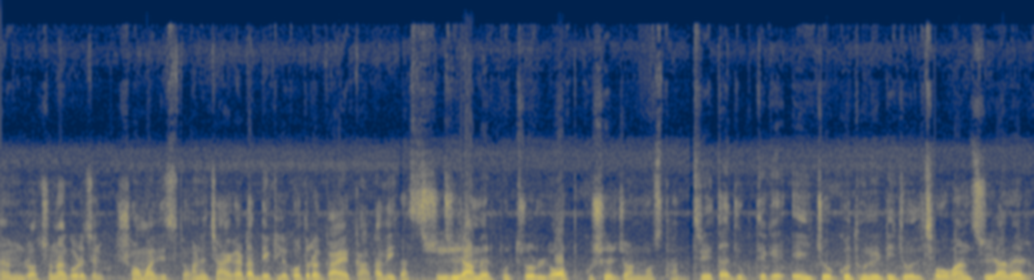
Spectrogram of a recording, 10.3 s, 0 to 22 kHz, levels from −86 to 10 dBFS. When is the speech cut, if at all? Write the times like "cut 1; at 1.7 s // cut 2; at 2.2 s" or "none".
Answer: cut 1; at 4.1 s // cut 2; at 6.8 s // cut 3; at 9.4 s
